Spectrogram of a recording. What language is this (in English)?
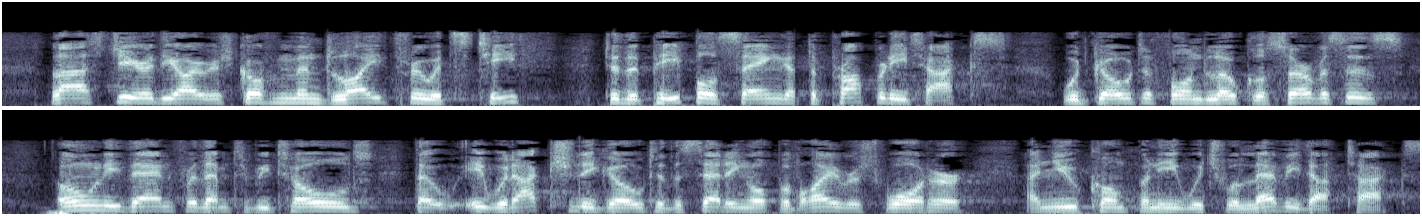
English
